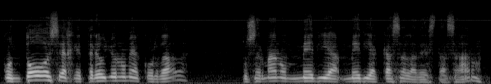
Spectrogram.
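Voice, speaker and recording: A man's voice: on the high side, a little fast, dark tone, no room sound. A man preaching a sermon, telling his own story emotionally and often calling out "brother". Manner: emotional storytelling, repeatedly addressing "hermano". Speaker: preacher giving testimony. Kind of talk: sermon testimony. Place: church, recorded live. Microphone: phone stream from a distance. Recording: distant phone livestream of a church.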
